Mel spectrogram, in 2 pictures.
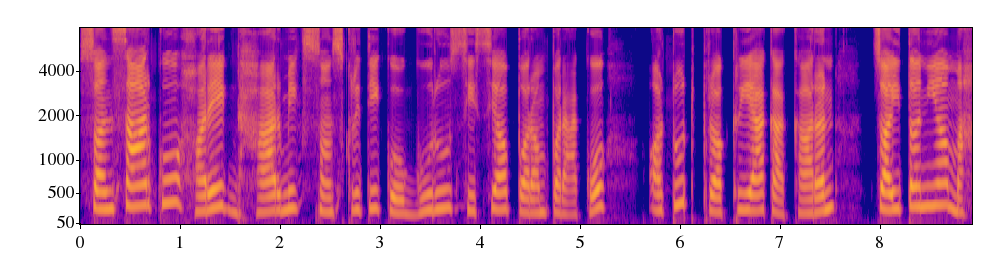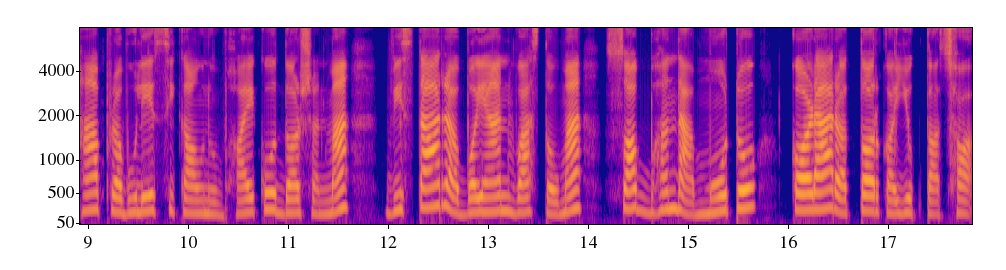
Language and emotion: Nepali, neutral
